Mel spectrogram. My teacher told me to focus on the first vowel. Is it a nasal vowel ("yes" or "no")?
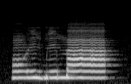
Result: yes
